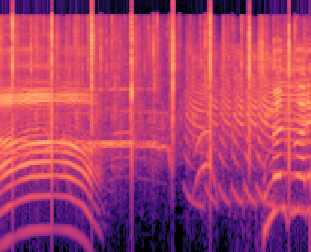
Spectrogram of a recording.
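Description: A man's live singing voice holds one long closing note that rises and falls for about a second and a half as the song ends. Scattered hand claps and cheers follow, and voices and laughter start near the end.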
